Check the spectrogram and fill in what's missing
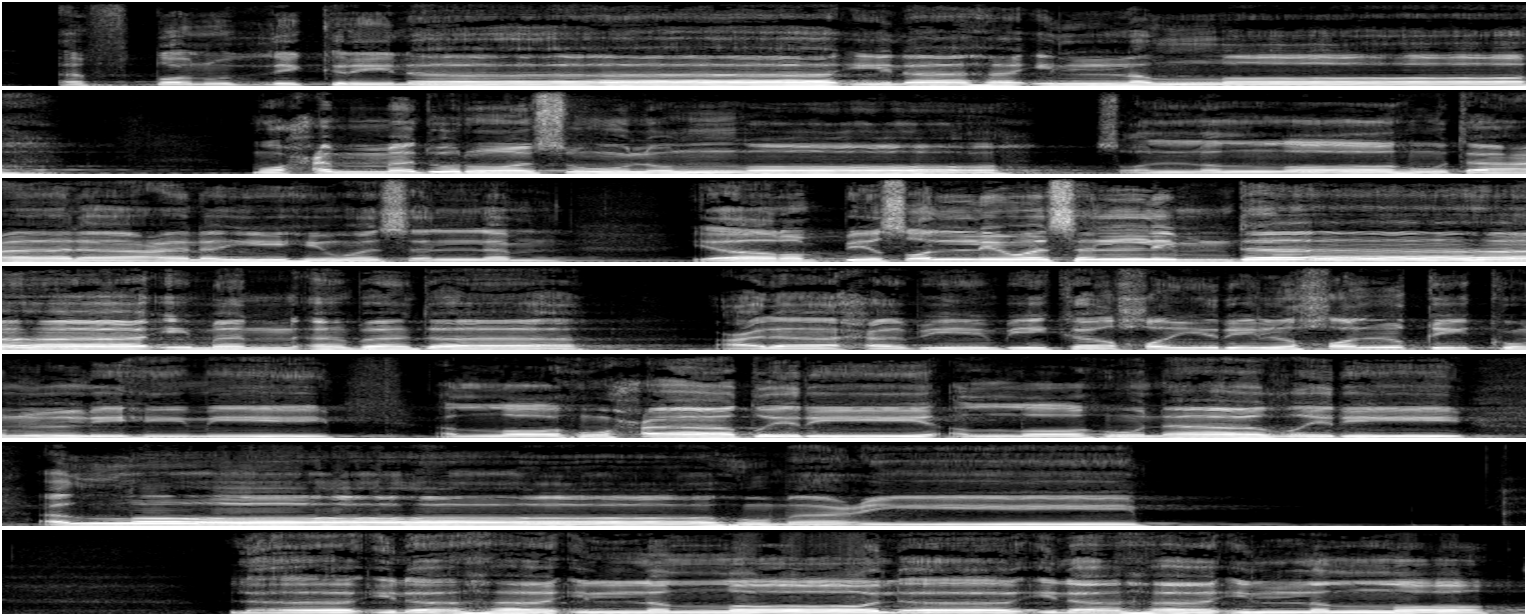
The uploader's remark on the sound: at the Houghton Masjid (West Street)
